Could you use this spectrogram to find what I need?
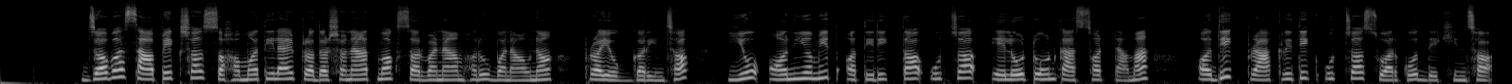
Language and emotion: Nepali, neutral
